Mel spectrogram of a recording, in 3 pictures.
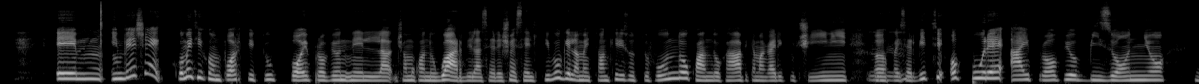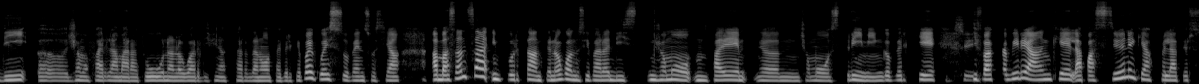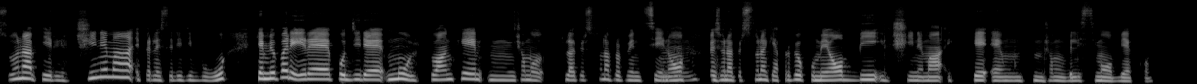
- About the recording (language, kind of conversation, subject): Italian, podcast, Come descriveresti la tua esperienza con la visione in streaming e le maratone di serie o film?
- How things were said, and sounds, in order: "Cioè" said as "ceh"; "abbastanza" said as "abbassanza"; in English: "hobby"; in English: "hobby"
